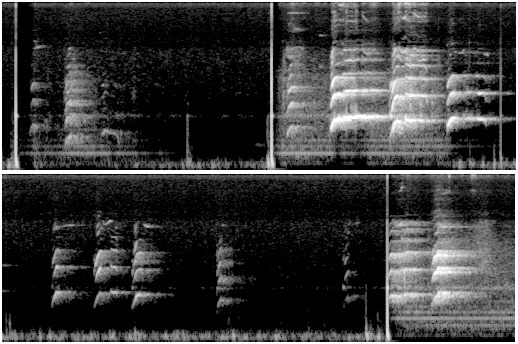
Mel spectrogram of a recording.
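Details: German Shepherd puppies giving high-pitched, whining yelps in short bursts, some rising then falling, with a sharp click at the start and a low rumbling background between bursts.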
